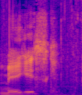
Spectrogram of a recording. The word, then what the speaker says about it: Magisk: What's the official pronunciation of the two names? Isn't it Magisk? Yeah, close enough. And Magix. Okay. And the double X, you know, it's like X, you know, Magix.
